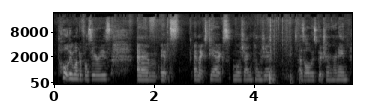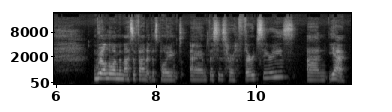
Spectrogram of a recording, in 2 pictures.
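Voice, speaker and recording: A woman's voice: mid-range voice, moderate pace, a little mellow. A woman rambling casually to camera about her reading, sniffly from a cold, chatty and self-deprecating with frequent ums and laughs. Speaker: book vlogger. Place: indoors at home.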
